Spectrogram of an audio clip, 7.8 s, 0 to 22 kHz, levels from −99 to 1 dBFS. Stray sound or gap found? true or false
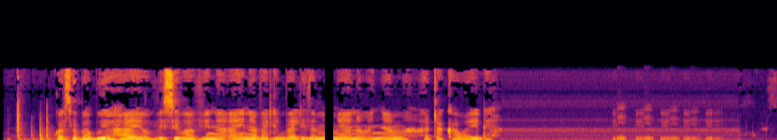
true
